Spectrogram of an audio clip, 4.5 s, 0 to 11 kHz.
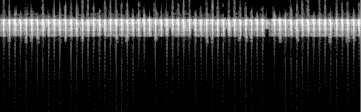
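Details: Ruspolia lineosa coneheaded katydid (왕매부리), from the National Institute of Biological Resources, 2020: a continuous high-pitched buzzing trill of rapid, even pulses throughout, with no other sounds.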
